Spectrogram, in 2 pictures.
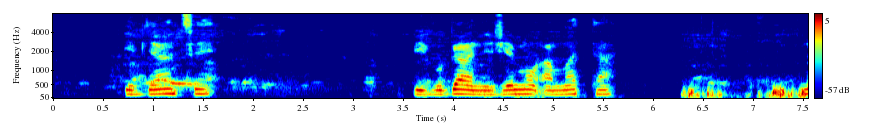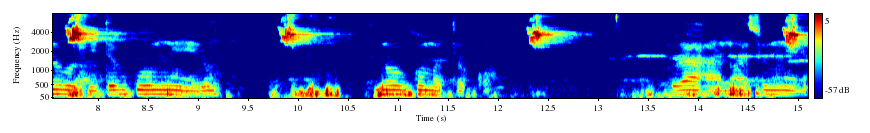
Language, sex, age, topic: Kinyarwanda, male, 25-35, finance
